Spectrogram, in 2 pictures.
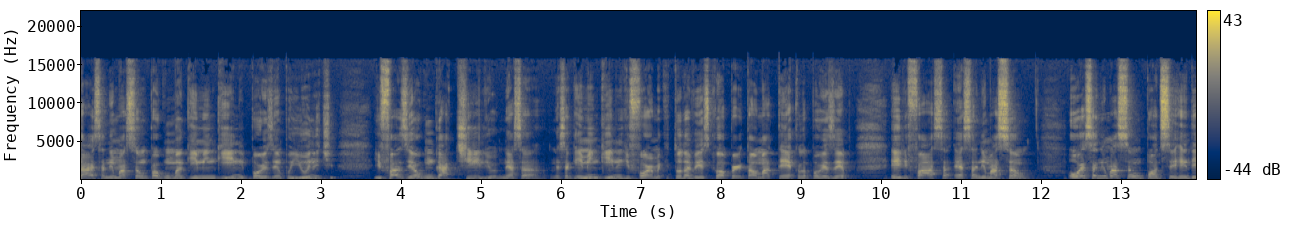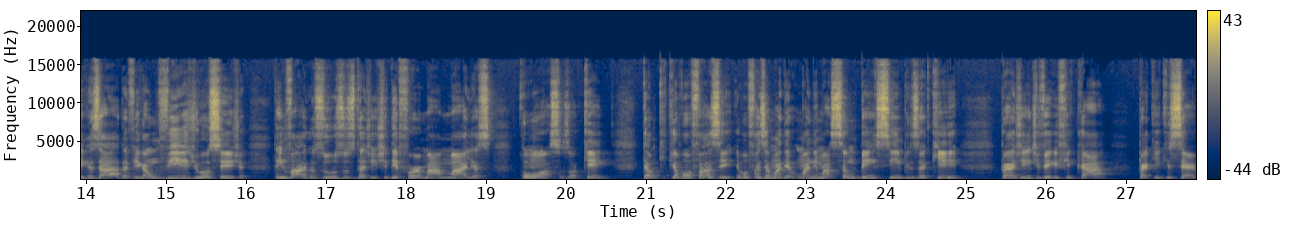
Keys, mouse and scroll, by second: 23.8 click.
